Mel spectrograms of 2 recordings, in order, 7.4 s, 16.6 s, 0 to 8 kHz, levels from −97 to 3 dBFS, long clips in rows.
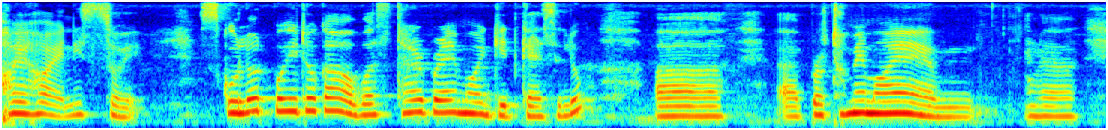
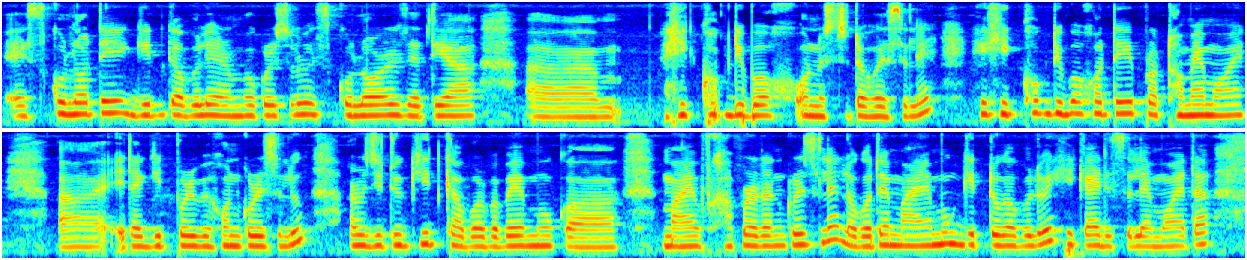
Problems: none marked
